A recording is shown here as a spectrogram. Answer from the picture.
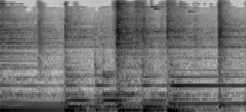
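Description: Live jazz trio playing: upright double bass sounding low held notes under keyboard chords, with a drum kit's cymbals struck a few times.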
